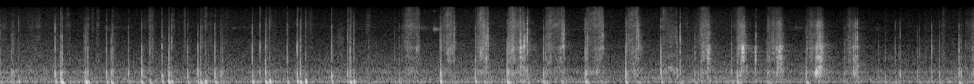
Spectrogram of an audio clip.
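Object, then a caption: Faux leather combat boot. Fingernails tap and scratch the side of the upper on a black faux leather lace-up combat boot held upright. The result is a steady run of short, dry clicks with a soft low thump beneath each, mixed with bright scratchy rasps that grow denser in the second half.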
